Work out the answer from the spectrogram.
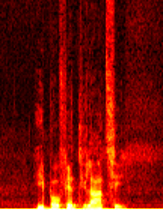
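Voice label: "hypoventilatie", Dutch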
